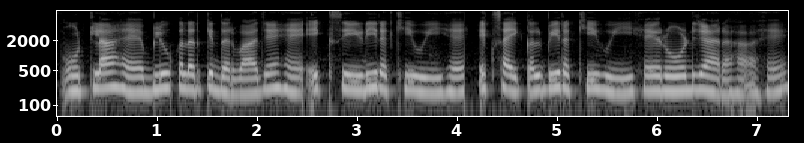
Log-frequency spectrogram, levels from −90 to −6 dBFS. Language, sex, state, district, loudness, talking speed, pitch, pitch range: Hindi, female, Bihar, Jahanabad, -35 LUFS, 180 wpm, 195 Hz, 185-215 Hz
